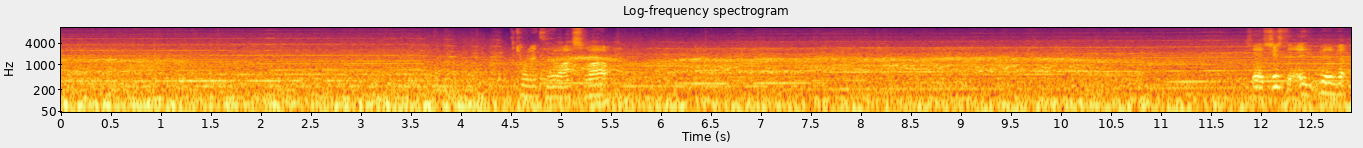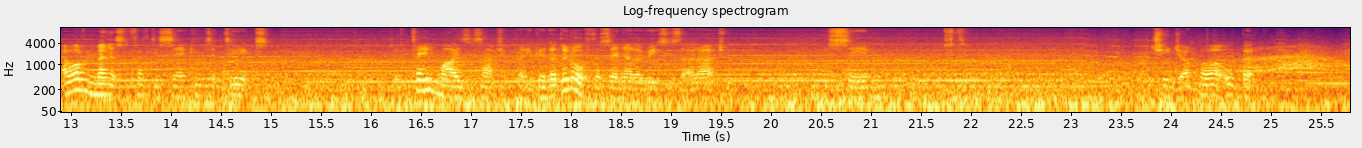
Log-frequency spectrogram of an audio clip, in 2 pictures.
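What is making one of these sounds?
A racing car engine roars steadily, rising and falling in pitch as it shifts gears.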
